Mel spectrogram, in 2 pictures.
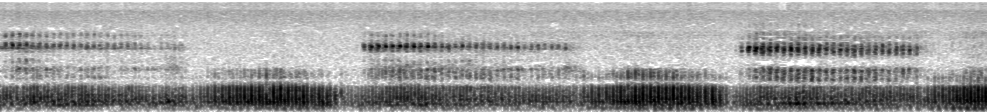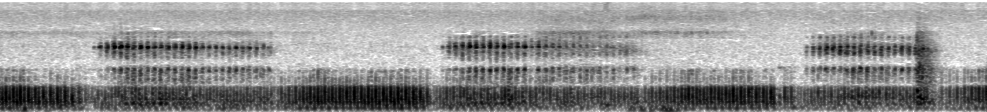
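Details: Kitten purring loudly, like snoring, while seeking affection; a steady rumbling throb with alternating breathing phases, each lasting about a second, some phases adding a brighter hissing layer, continuous throughout in a quiet room.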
